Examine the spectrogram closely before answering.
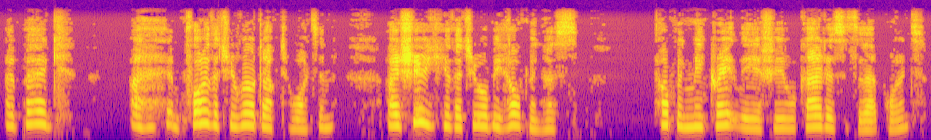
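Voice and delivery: high, sincere imploring plea; sincere pleading. Acted. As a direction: implore him earnestly. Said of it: "a ring of sincerity in the woman's voice".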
